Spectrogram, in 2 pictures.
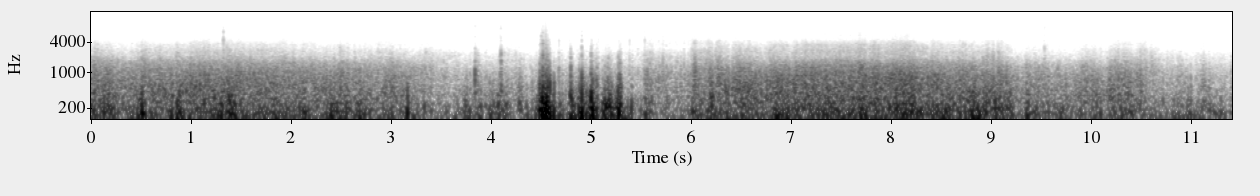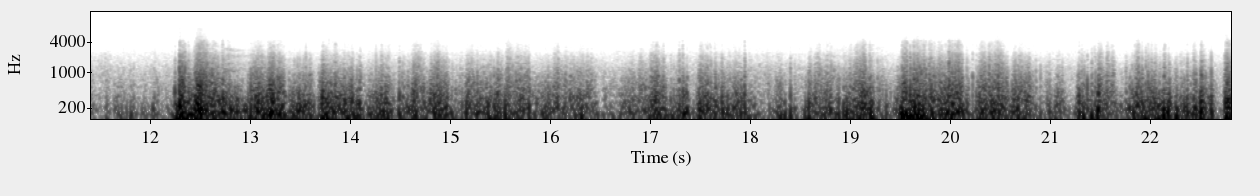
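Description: Strong wind rumbles and buffets outdoors.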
